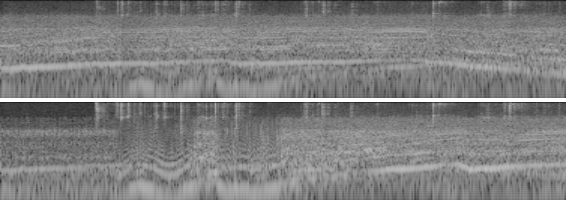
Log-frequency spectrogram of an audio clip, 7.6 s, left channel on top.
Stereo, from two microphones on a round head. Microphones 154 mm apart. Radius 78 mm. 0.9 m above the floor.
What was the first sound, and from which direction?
Keys jangling, 60° right (ahead or behind).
